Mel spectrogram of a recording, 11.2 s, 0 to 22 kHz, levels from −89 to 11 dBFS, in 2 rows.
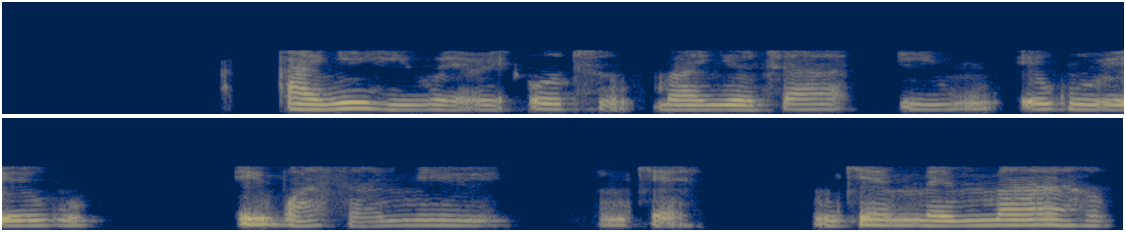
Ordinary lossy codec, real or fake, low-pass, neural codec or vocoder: AAC, 32 kbps; fake; 3.6 kHz; codec, 16 kHz, 8 kbps, FreqCodec, smaller model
